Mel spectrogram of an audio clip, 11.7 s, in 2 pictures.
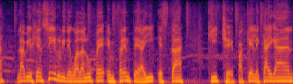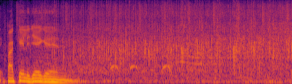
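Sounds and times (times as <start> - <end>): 
speech: 0.0 - 7.5
audience applause: 6.9 - 11.6.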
